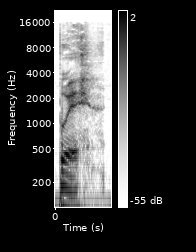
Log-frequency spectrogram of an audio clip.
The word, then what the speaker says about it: buaidh: the word is spelled B-U-A-I-D-H, buih, and it means not just victory, but also impact or mm-hmm.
